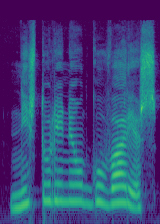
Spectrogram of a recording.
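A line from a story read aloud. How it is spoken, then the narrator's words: Exclaiming. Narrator (Bulgarian): възкликна той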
